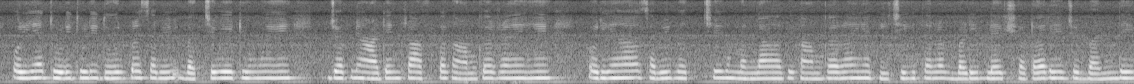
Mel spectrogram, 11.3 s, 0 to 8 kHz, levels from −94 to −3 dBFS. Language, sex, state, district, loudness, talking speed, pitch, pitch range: Hindi, female, Uttarakhand, Tehri Garhwal, -15 LUFS, 220 wpm, 225 Hz, 215-230 Hz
